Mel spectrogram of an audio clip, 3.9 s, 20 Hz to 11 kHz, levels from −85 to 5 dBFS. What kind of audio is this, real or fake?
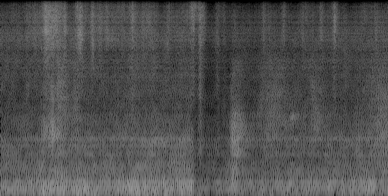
fake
